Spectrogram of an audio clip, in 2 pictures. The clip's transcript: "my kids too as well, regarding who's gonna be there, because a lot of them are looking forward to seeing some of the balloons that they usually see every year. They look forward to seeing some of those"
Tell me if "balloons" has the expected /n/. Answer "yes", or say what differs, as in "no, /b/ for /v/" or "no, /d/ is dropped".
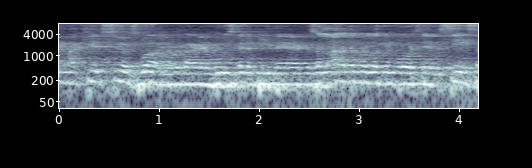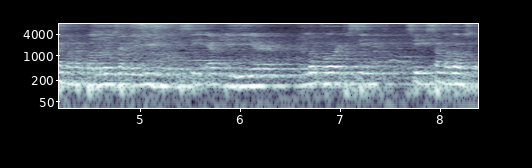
no, /n/ is dropped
